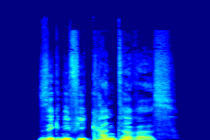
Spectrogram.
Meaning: strong/mixed nominative/accusative neuter singular comparative degree of signifikant
- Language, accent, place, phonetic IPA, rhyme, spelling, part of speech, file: German, Germany, Berlin, [zɪɡnifiˈkantəʁəs], -antəʁəs, signifikanteres, adjective, De-signifikanteres.ogg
